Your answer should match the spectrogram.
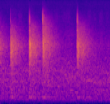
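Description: Chalk writing on a blackboard: about five sharp taps of the chalk at an uneven pace, each trailing off in a short scratch.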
